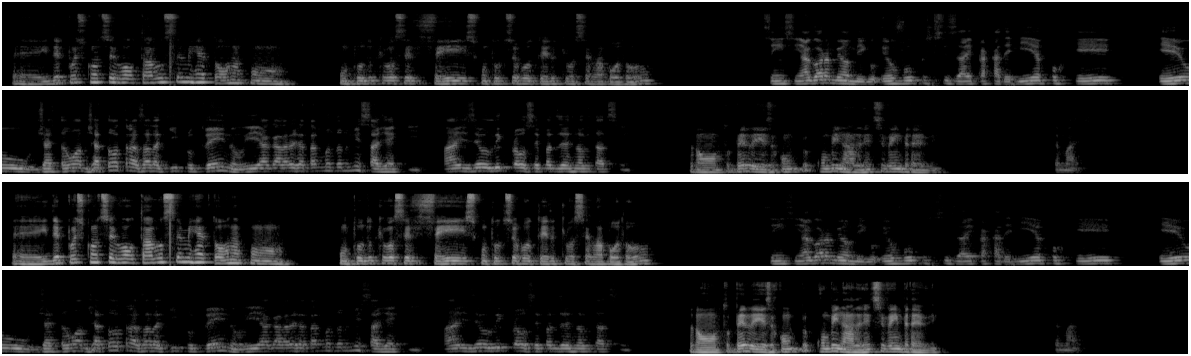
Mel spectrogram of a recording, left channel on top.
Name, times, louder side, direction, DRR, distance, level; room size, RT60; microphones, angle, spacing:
voice 1, 0.1-2.9 3.4-6.5 18.7-21.3, right 7 dB, 70° right, 0.4 m, -33 dB
voice 2, 7.6-11.1 11.6-18.1 22.4-22.6, left 3 dB, 40° left, 0.5 m, -39 dB
3.4 x 2.7 x 2.7 m
head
